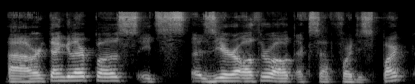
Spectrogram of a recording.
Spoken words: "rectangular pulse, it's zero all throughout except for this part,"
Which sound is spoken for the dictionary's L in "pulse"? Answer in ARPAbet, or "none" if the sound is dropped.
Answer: none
